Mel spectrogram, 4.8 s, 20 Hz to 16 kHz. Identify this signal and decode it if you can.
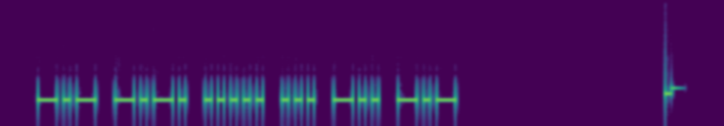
Morse code, heard as a keyed tone, about 28 wpm, 700 Hz. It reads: KC5SDK
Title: USA Call Signs 28wpm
